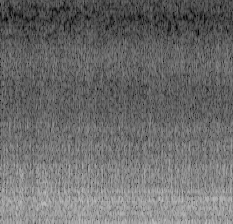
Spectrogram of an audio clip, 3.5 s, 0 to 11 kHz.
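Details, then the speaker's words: Ford 7.3 Power Stroke diesel farm truck, sitting for years, first start in Minnesota winter with a little throttle: loud, lumpy diesel clatter holding steady; running but rough idle after starting. "Listen to that. You're even kind of idles. I can live with that."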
